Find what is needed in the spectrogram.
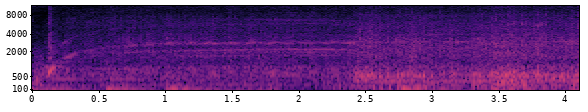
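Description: Electric hand mixer starting up, its whine rising in pitch and then holding steady as the beaters cream butter, brown sugar and yogurt in a glass bowl. A little past halfway, the sound turns louder and rougher as the beaters work through the mixture.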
